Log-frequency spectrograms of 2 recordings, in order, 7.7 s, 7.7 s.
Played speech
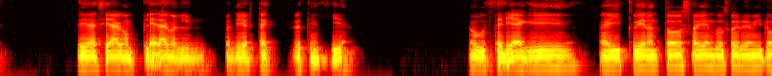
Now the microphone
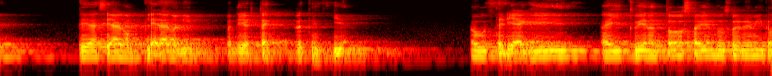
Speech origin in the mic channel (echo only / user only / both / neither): echo only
